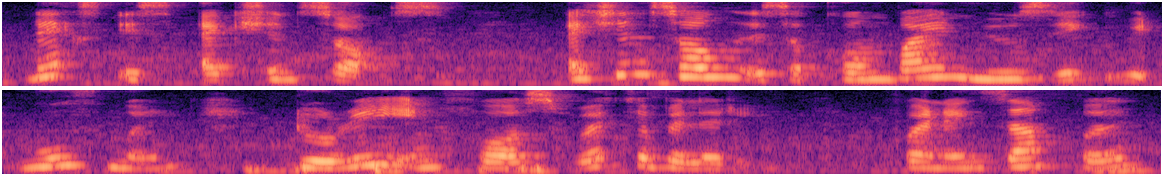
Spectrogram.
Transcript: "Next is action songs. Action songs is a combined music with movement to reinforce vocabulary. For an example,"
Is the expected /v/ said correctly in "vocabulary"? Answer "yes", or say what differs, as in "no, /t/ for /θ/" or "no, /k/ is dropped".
no, /w/ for /v/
